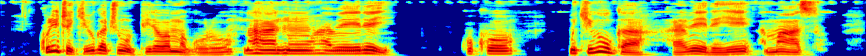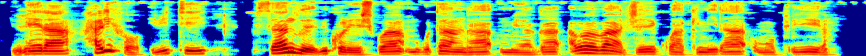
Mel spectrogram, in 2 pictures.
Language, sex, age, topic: Rundi, male, 25-35, education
